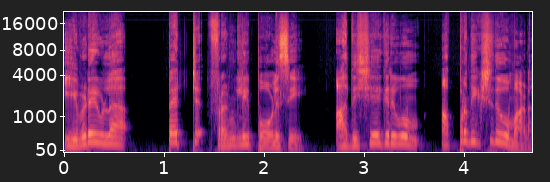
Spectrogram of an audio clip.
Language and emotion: Malayalam, surprised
